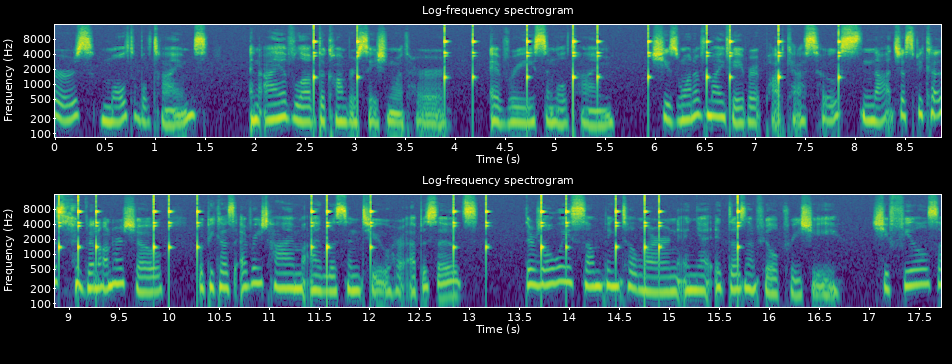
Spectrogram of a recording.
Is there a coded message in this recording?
No, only irregular taps on glass.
